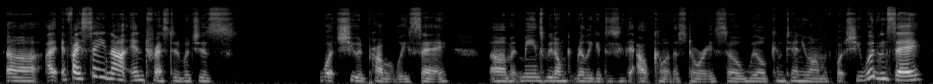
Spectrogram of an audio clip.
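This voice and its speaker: Bright-voiced woman doing game commentary. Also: low voice, lively intonation, brisk, no echo. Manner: chatty, giggly, thinking aloud. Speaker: gaming video host. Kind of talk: casual roleplay game commentary.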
